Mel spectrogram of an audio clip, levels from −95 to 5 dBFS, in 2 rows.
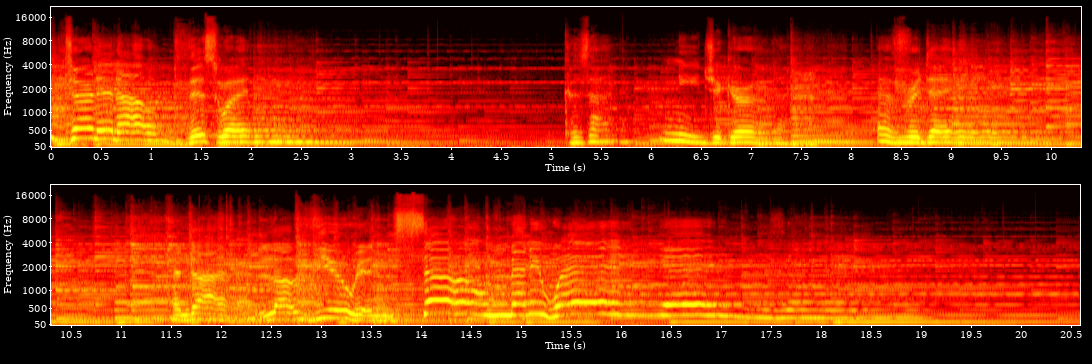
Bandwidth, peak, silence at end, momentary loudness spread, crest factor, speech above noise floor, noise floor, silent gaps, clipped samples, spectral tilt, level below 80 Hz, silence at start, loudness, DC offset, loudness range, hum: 16 kHz; -6 dBFS; 0 s; 15 LU; 18 dB; 23 dB; -44 dBFS; none; under 0.1%; -6 dB/octave; -48 dBFS; 0 s; -23 LUFS; under 0.1%; 9 LU; none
